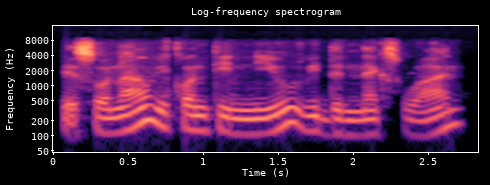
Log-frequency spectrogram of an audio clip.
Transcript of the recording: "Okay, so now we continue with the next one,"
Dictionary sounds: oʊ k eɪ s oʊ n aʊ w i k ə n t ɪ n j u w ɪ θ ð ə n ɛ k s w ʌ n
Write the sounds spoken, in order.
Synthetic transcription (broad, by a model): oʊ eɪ s oʊ n aʊ w i k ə n t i n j u w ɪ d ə n ɛ k s w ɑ n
